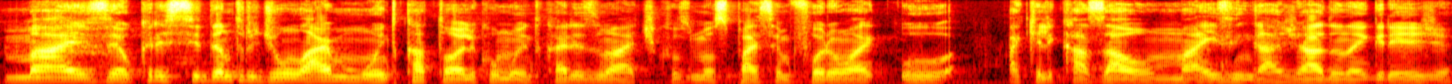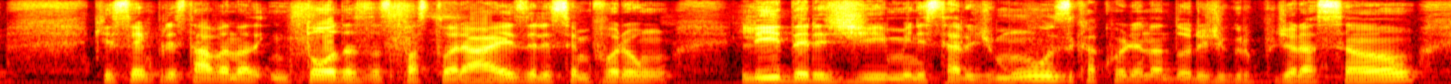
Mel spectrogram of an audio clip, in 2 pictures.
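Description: His pitch sits in the medium range. The man keeps a fairly quick pace. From Brazil, Curitiba. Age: 20s. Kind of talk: casual chat. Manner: animated.

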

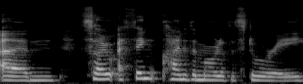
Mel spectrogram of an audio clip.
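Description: Using a plain, everyday voice, a woman speaks at a medium pitch with fairly even intonation. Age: 30s. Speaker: podcast co-host. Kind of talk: casual chat.

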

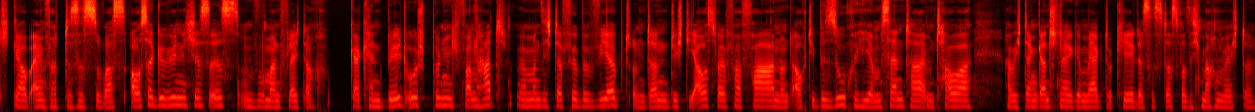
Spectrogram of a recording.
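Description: Speaking very fast in a flat monotone, a woman with a medium-pitched voice is heard in a dry, close sound with no echo on a very clean recording with a silent background. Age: 20s. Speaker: air traffic controller. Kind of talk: casual interview chat.

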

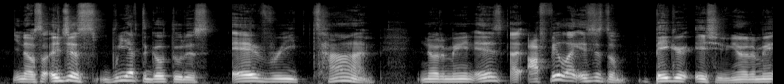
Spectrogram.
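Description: A man speaks at medium pitch with an American accent, his intonation lively and his pace fairly quick. The recording is very clean, with a silent background. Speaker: podcast host. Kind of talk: angry rant. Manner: impassioned, emphatic, repetitive.

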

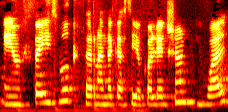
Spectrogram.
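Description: A woman with a Mexican accent speaks at a fairly slow pace in a fairly high pitch. Noticeable background noise runs underneath. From Mexico, Chilpancingo, Guerrero. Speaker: fashion entrepreneur. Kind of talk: interview.

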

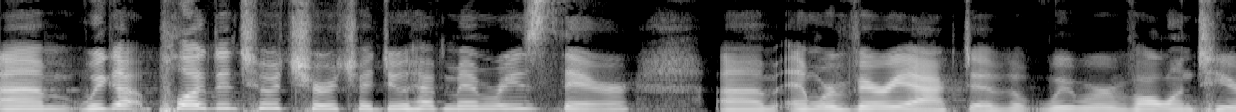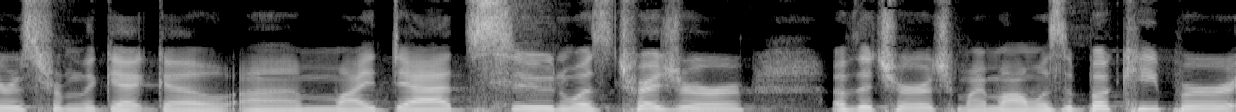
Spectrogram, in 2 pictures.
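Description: A woman has a normal speaking voice at a medium pitch. She talks at a moderate pace with ordinary pitch variation. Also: very clean recording, silent background. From Netherlands, moved to US as child. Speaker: church member. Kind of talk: testimony.

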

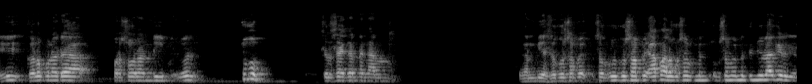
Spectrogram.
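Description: Speaking very fast in a high voice, the man keeps his intonation fairly even but stops for long, frequent pauses. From North Sumatra, Indonesia (Pematang Siantar). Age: 50s. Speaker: former boxer. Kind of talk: interview.

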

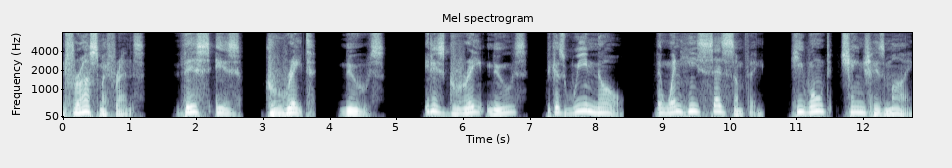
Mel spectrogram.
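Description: Somewhat breathy and fairly high in pitch, a man speaks at a very slow pace with very wide pitch swings and long, frequent pauses. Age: 30s. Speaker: devotional podcast host. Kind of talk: devotional reflection.

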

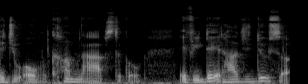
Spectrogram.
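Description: On a very clean recording with a silent background, a man speaks with lively intonation and vocal fry. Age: 30s. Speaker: motivational podcast host. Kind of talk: motivational monologue. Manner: animated.

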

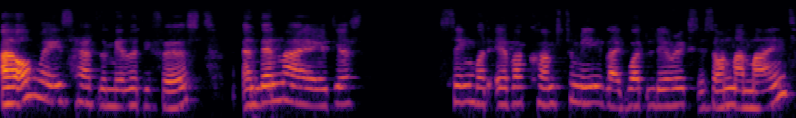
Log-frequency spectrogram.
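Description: In a Danish accent, a woman with a fairly high pitch and a bright, sharp tone talks at a fairly slow pace with fairly even intonation. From Denmark, countryside. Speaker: electropop singer and model. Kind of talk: interview.

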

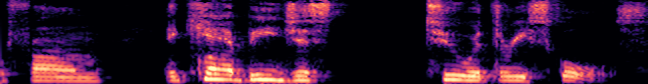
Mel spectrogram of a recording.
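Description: In a very clean recording with a silent background, a man with an American accent speaks at a fairly slow pace, his dark, mellow tone set at a fairly high pitch with ordinary variation. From US, Baltimore, Maryland. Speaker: venture capital fund manager. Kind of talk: interview.

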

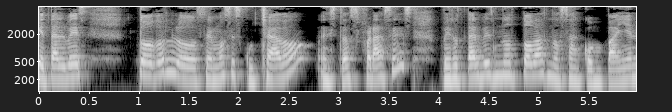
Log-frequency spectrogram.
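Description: A woman with a Mexican accent speaks at a fairly slow pace with ordinary pitch variation, in a very clean recording against a silent background. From Mexico, Jalisco (Guadalajara area). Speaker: podcast co-host. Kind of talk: casual chat.

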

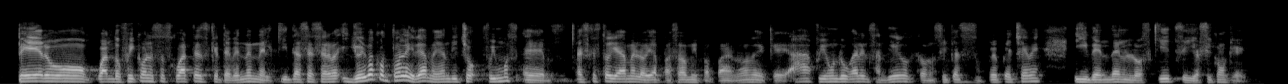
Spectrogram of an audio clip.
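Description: Over a quiet background, the speech runs at a very fast pace with ordinary pitch variation. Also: man. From Mexico, Tijuana. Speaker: craft brewer. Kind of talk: casual interview.

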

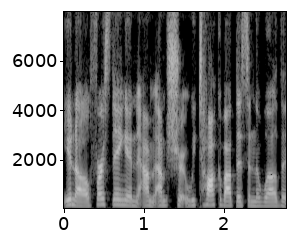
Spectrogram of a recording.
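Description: A woman with an American accent talks at a fairly quick pace in an animated tone, fairly low in pitch with ordinary pitch variation, in a very clean recording with a silent background. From Buffalo, New York, US. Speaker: relationship coach. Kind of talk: casual interview chat. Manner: animated, laughs often.

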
